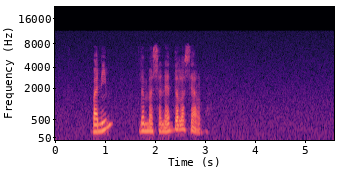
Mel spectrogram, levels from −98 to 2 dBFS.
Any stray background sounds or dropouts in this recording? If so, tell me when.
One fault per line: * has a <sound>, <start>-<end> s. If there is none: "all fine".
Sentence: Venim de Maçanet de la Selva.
all fine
